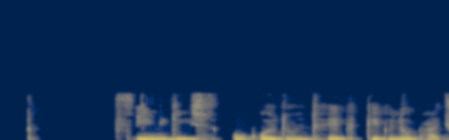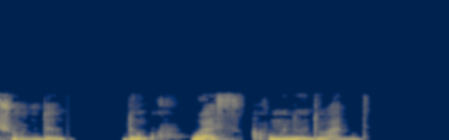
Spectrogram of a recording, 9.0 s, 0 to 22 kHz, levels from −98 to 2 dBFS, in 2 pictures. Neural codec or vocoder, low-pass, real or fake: none; 7.2 kHz; real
